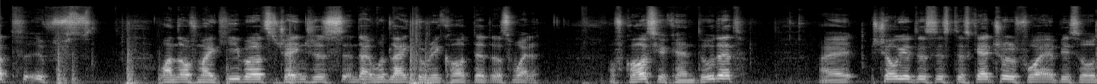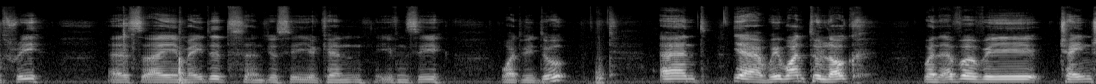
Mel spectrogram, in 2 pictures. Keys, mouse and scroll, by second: 8.2 click, 12.7 Tab.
